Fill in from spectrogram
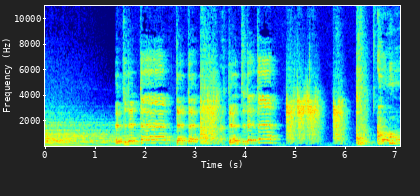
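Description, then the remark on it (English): A rapid run of loud, buzzy fart sound effects, about a dozen blasts of varying length back to back, after a brief low hum at the start. “Raiders of the Lost Fart.”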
